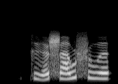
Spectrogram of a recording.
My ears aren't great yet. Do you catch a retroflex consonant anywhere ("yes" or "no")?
yes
